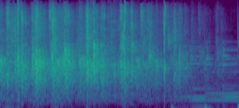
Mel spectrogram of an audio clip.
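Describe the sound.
An audience applauds the authors after a talk, a dense, steady wash of clapping that thins out toward the end into a few scattered claps.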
